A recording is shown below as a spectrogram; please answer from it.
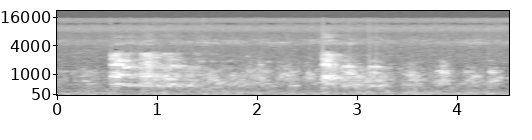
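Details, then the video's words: Night in a country village with dogs barking: two separate rough barks about two seconds apart, each followed by fainter trailing yelps, all distant against a quiet continuous hum. "barking dogs in the village"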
